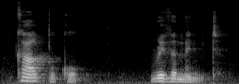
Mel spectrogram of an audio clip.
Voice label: "kapel-kup" river mint

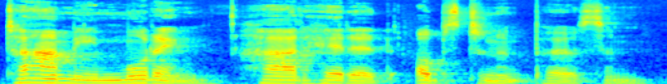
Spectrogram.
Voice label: "tarmi-murreng" hardheaded obstinate person

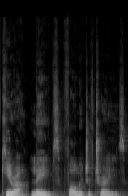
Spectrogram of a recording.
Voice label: "kira" leaves foliage of trees

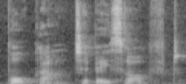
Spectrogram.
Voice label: "pulka" to be soft

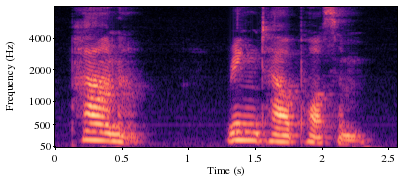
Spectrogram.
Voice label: "pana" ring tail possum

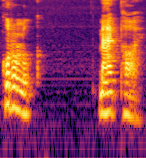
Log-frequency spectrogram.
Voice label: "kurruluk" magpie

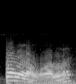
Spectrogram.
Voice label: "walwalak", wambawamba, slow

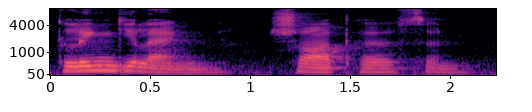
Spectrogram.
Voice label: "kulingulang" shy person

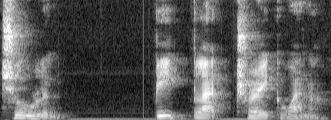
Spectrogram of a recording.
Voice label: "tyuling" tree goanna

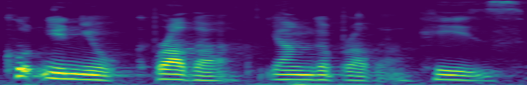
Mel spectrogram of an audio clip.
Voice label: "kutninyuk" brother younger brother his

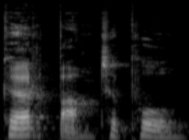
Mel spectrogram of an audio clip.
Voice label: "kirrpa" to pull

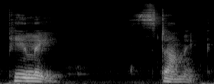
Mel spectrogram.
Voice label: "pili" stomach

